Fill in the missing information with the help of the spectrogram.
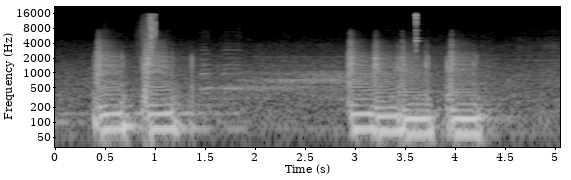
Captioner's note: cigar cutter flicking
